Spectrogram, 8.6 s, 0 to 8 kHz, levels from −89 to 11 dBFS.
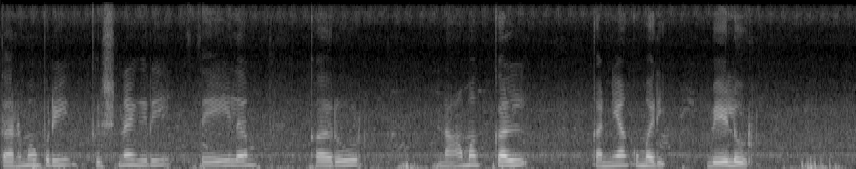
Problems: background sounds at intervals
